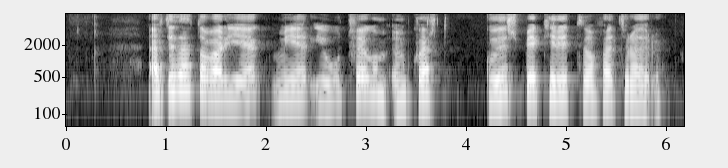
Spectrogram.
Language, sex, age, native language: Icelandic, female, 50-59, Icelandic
